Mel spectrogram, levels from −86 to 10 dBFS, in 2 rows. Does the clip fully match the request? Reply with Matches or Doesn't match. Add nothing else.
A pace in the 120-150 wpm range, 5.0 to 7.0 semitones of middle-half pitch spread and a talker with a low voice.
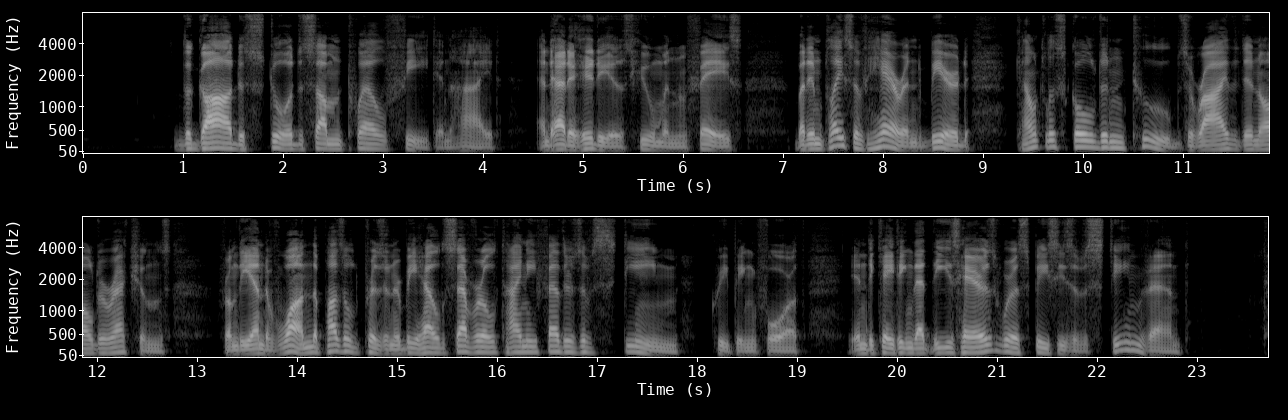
Matches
